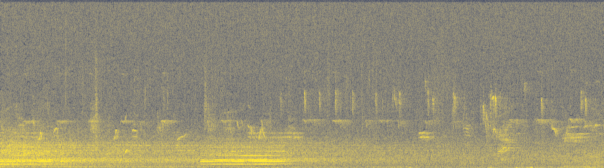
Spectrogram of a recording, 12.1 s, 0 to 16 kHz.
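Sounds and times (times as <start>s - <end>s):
distant locomotive horn: 0.0s - 1.4s, 4.0s - 5.9s.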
